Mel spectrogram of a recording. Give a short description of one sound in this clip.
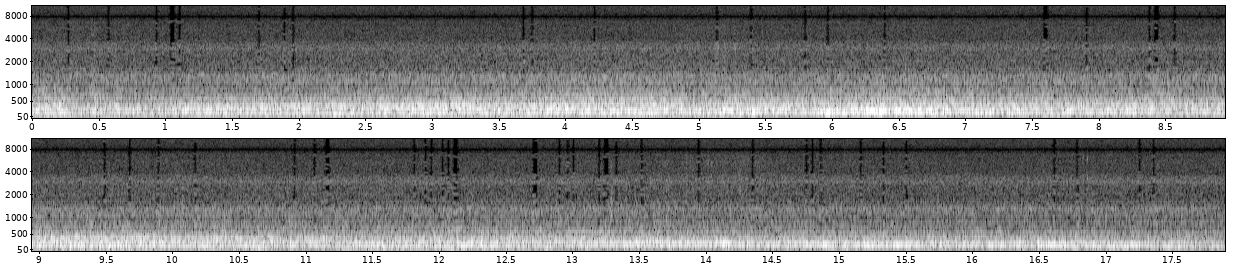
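A car's engine hums steadily with tyres rolling on the road, heard from inside the car.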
